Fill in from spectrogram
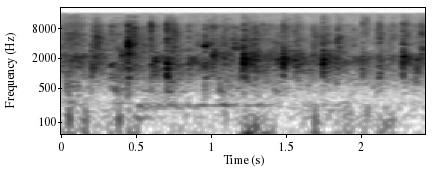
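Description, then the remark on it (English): A crowd applauds a nonprofit's executive director with steady, dense clapping throughout, a continuous wash of many overlapping hand claps at a fairly even level with no speech on top. “and we got to ra- give her a round of applause.”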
